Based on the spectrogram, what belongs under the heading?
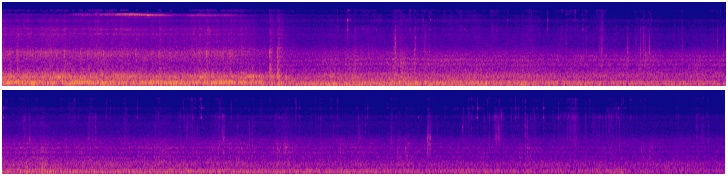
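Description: Passenger train crossing a railway bridge: a loud rumble that drops suddenly about five seconds in, then fades steadily as the train moves away, with scattered metallic clicks and clinks.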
